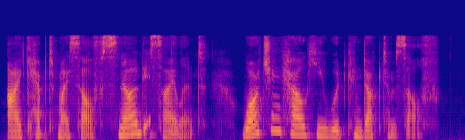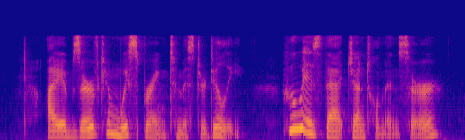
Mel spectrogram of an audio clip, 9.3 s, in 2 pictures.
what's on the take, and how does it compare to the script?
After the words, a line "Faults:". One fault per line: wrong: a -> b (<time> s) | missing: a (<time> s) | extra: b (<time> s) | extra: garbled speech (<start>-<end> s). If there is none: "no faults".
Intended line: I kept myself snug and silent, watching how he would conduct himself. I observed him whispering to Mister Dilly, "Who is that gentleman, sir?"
I kept myself snug silent, watching how he would conduct himself. I observed him whispering to Mister Dilly, "Who is that gentleman, sir?"
Faults:
missing: and (1.4 s)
